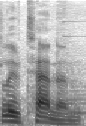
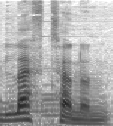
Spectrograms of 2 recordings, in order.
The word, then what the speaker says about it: lieutenant: In America, it's lieutenant. And you're probably thinking, "Oh, I bet the Brits say lieutenol or something very French." No, we say left tenant for reasons that Yeah.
